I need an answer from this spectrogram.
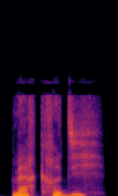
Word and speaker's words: mercredi: In the example below, if we don't pronounce the second E, we would have three consonants to pronounce in a row. It's impossible. For that reason we pronounce it. Mercredi.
